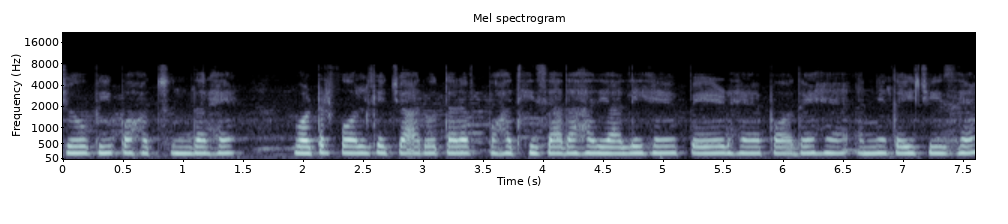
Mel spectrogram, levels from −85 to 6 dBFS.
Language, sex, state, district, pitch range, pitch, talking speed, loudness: Hindi, female, Rajasthan, Bikaner, 205-210 Hz, 205 Hz, 175 wpm, -19 LUFS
